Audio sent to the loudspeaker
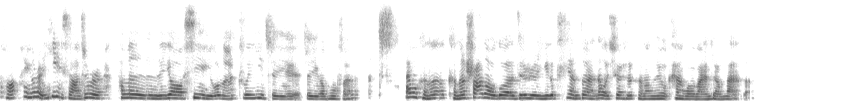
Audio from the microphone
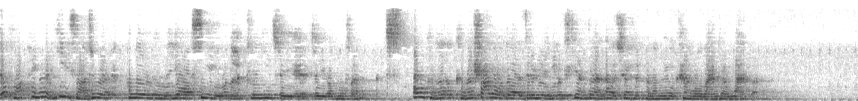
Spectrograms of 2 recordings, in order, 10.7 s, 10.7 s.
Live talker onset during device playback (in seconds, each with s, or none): none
